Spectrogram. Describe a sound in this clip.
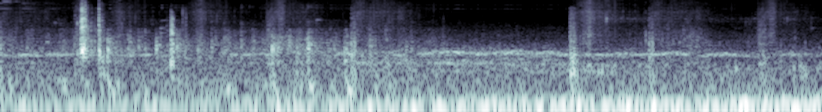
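A rifle is reloaded with metallic clicks.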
